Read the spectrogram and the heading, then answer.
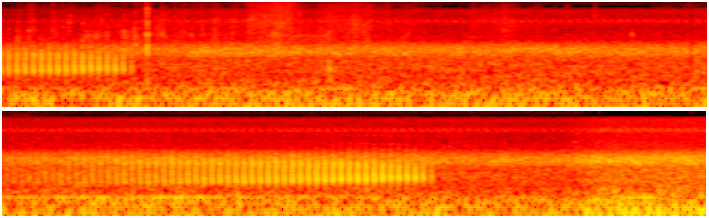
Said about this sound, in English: yeah so that's a gopher frog call. It's kind of a rolling snore. um, it lasts for about three seconds, um, but that's a single. Fr- that's a single male calling all alone. You can barely hear anything else.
